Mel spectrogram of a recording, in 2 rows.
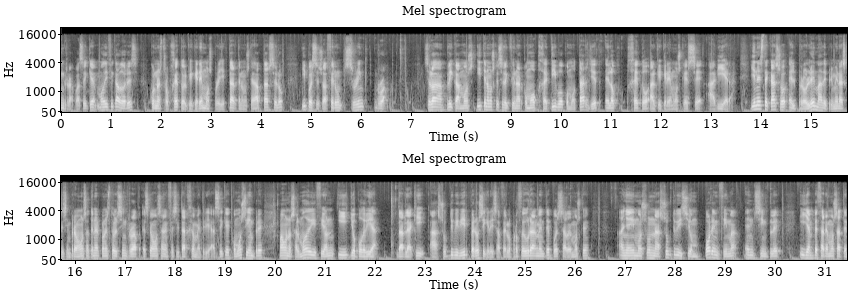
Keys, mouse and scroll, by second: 0.9-6.8 drag, 10.7 click, 20.0 Tab, 22.3-24.7 right drag, 25.1 Tab, 25.8-26.8 drag, 27.8 click, 29.8 click, 30.9-31.4 scroll up 1.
